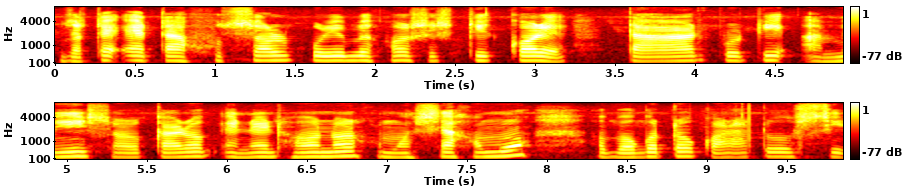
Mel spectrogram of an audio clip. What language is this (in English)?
Assamese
